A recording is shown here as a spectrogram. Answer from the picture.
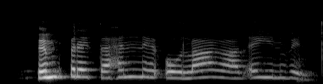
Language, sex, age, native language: Icelandic, female, 12, Icelandic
